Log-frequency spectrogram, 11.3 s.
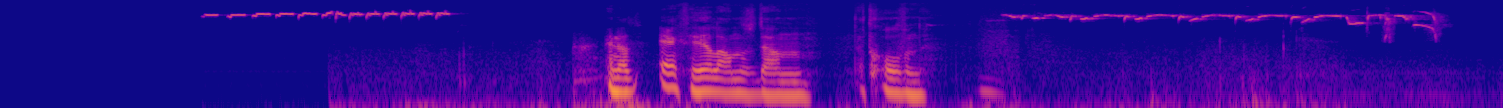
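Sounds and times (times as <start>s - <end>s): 
firecrest singing: 1.5s - 3.5s, 7.4s - 11.0s
soft low rumble: 2.6s - 11.2s
speech: 4.6s - 7.6s.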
